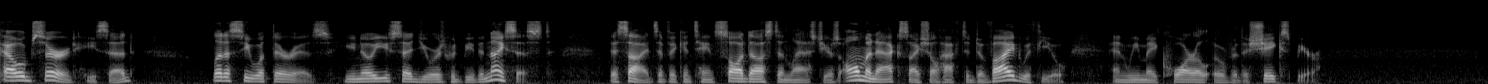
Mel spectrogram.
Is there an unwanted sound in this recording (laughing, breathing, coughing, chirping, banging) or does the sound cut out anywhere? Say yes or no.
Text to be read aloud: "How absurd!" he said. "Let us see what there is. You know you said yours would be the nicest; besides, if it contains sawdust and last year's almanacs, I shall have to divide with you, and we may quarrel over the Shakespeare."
no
